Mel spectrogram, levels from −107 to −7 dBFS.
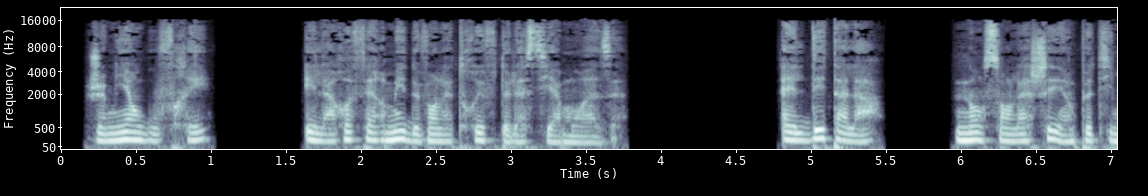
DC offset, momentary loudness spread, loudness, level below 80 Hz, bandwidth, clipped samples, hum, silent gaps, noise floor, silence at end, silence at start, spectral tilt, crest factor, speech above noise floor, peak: under 0.1%; 9 LU; -20 LUFS; -42 dBFS; 16.5 kHz; under 0.1%; none; none; under -90 dBFS; 0 s; 0.2 s; -4.5 dB/octave; 18 dB; over 71 dB; -2 dBFS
